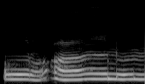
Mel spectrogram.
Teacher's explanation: کھڑی زبر الف کے قائم مقام ہوتی ہے، مطلب اسے ایک الف کے برابر لمبا کیا جاتا ہے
